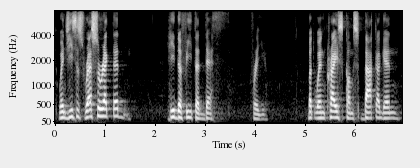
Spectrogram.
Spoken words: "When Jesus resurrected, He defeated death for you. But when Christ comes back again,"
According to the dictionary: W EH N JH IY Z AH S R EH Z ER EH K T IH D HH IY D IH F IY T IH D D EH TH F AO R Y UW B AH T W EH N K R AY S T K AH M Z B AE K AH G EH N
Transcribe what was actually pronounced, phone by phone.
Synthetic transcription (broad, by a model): W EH N JH IY S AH S R EH S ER EH K T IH D HH IY D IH F IY T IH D D EH TH F AO R Y UW B AH T W EH N K R AY S T K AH M S B AE K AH G EH N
